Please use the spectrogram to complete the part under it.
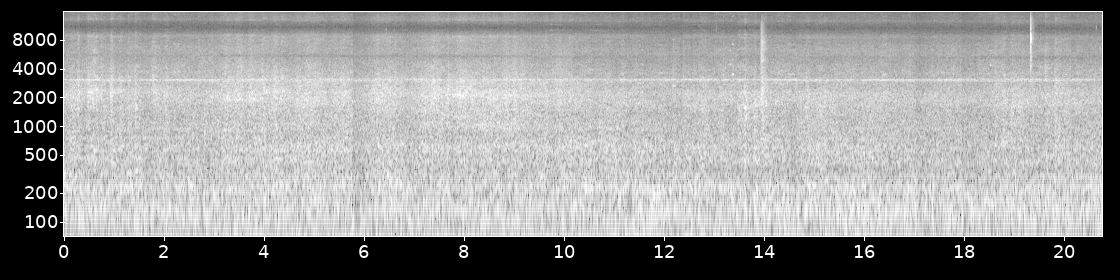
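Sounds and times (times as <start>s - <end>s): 
synthesized simulated train rumbling along tracks: 0.0s - 20.7s.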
